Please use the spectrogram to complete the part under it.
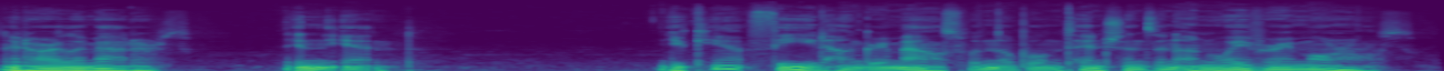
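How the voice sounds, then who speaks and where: An extremely deep-voiced archdemon, acted by a man, ancient and smug, speaks in a dark fantasy ASMR roleplay. The tone is dark and heavily gravelled, with a husky breath to it. Each phrase comes slowly, with condescending, dominant authority. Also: animated, no room sound, heavily acted. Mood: condescending, menacing. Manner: slow, deliberate, condescending, commanding.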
